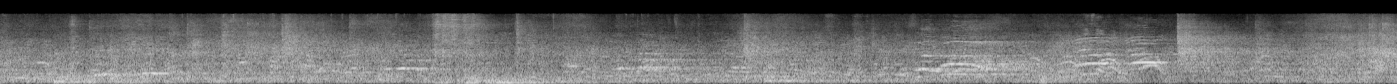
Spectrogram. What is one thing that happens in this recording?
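Skates scrape and hiss across ice.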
